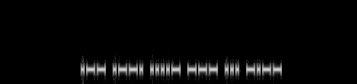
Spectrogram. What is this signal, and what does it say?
Morse code, heard as a keyed tone, about 44 wpm, 700 Hz. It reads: WP4OSY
